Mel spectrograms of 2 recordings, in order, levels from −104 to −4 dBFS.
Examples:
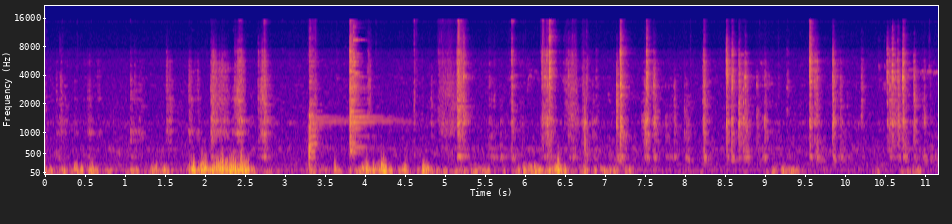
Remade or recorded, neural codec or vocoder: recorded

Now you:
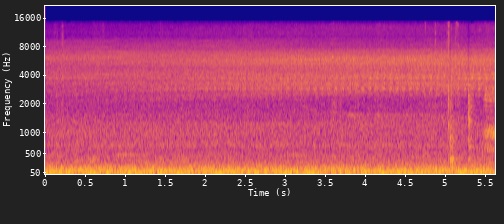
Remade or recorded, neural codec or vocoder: recorded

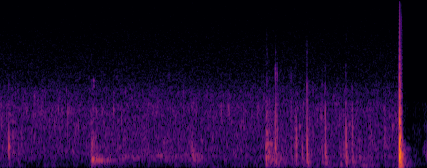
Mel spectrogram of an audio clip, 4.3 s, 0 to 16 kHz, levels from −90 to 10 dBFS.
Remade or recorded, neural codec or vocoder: recorded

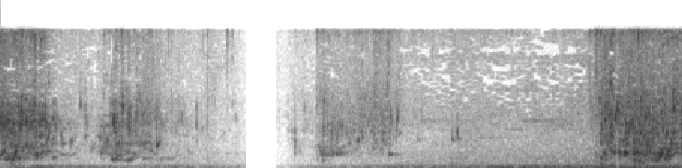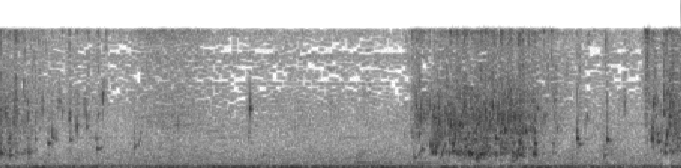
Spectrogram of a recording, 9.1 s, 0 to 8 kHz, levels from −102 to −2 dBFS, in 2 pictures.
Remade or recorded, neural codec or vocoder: recorded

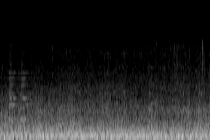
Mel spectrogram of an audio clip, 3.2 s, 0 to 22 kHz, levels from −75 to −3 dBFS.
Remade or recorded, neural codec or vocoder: recorded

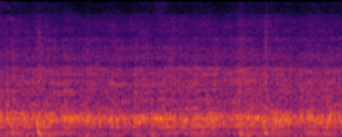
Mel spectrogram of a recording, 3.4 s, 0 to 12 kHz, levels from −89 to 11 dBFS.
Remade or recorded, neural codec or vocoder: remade, codec, SNAC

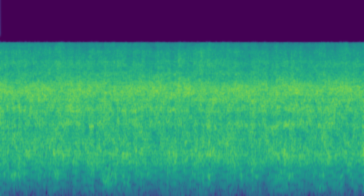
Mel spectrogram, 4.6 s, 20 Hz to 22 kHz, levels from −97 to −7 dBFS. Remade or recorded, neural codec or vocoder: remade, codec, HILCodec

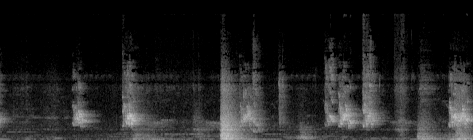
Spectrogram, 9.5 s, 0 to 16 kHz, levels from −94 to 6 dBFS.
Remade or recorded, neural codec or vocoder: recorded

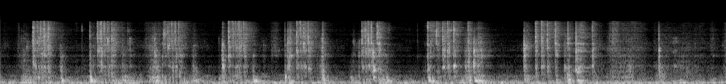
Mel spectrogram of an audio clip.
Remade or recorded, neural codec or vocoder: remade, codec, SNAC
